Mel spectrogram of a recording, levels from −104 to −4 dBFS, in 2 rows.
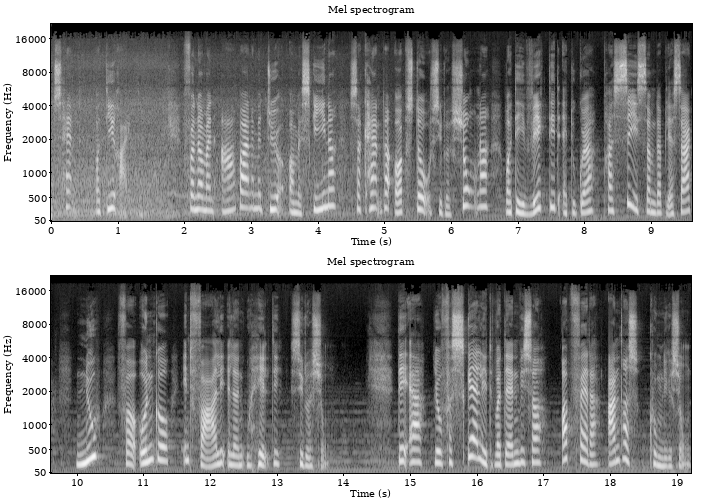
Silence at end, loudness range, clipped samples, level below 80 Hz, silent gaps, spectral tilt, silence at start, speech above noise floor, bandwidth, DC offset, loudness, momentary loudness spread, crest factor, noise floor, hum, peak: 0 s; 3 LU; under 0.1%; -52 dBFS; none; -3 dB/octave; 0 s; 26 dB; 18.5 kHz; under 0.1%; -19 LUFS; 9 LU; 18 dB; -46 dBFS; none; -2 dBFS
